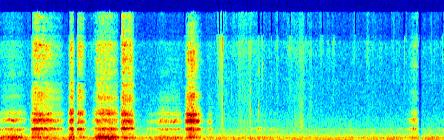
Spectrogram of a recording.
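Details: Several sharp, hissing unstifled sneezes in quick succession, then quiet room noise, from a compilation of three sneezing recordings.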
